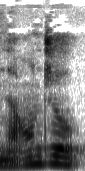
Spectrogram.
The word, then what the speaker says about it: Naranjo: Un grand auteur connu en Occident, c'est Naranjo, voilà, je le prononce à la française, qui a déposé des éléments de la psychiatrie, de la psychanalyse, et bien d'autres choses dans cette figure.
